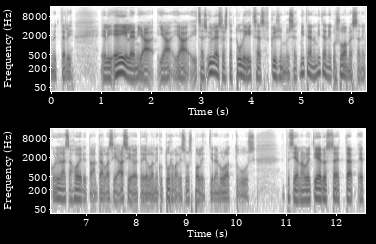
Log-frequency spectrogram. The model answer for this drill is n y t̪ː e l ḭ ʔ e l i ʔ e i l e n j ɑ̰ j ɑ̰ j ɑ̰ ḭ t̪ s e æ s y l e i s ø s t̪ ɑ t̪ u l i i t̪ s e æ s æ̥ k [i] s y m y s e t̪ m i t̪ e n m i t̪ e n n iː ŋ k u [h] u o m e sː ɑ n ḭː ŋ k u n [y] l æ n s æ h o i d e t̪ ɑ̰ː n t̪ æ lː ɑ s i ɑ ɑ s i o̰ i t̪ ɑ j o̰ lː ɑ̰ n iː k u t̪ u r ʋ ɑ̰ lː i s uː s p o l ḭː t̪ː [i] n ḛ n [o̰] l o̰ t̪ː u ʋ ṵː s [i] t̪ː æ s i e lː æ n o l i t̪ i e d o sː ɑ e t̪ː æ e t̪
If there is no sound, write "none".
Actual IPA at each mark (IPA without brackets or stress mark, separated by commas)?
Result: y, s, y, i, ṵ, e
